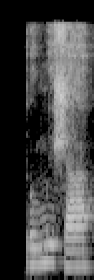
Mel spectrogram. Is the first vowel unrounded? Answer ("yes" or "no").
no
